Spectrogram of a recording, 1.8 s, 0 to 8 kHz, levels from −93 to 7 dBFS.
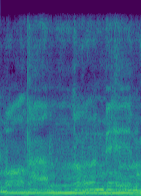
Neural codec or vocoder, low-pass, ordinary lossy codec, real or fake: codec, 16 kHz, 4 kbps, FunCodec, trained on LibriTTS, 50 frames a second; 7.2 kHz; none; fake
